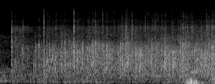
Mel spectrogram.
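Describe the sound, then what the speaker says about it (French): Audience applause at a political group's second-anniversary gathering, a steady, moderately loud patter of many hands that holds for a couple of seconds and swells slightly toward the end. "Applaudissons très fort, ne soyez pas si avare que ça."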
